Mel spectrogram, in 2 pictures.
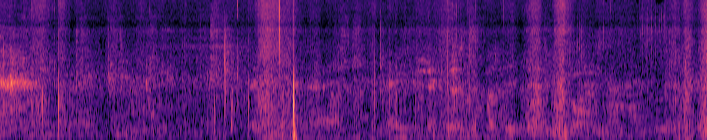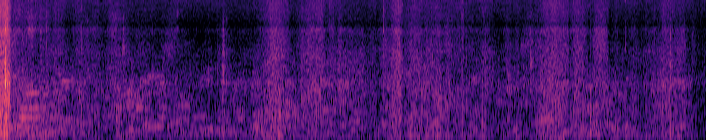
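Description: Indistinct background voices and room noise in an office waiting hall, with a few sharp clicks or knocks, the loudest about two seconds in and another about five seconds in.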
